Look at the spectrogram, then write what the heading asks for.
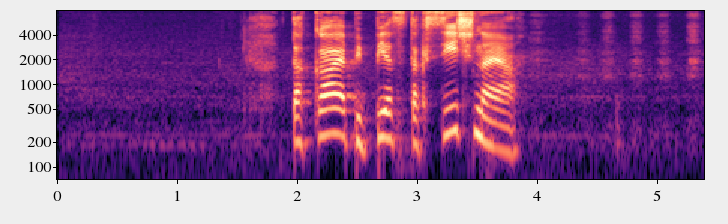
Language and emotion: Russian, angry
